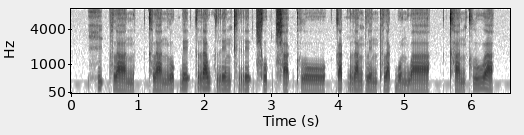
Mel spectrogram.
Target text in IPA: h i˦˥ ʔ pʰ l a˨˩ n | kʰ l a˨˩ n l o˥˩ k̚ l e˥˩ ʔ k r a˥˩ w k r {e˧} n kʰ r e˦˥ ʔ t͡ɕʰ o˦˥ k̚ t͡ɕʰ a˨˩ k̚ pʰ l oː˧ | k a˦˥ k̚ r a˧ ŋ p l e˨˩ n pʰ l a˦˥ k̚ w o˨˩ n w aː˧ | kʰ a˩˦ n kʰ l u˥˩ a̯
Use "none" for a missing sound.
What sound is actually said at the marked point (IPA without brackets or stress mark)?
e˧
